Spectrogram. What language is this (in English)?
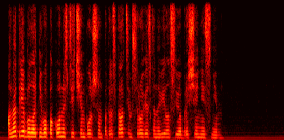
Russian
